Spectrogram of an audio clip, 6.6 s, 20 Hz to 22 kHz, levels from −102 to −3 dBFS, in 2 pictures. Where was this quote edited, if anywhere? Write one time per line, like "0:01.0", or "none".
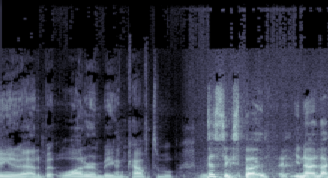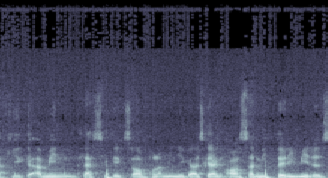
0:01.1
0:02.1
0:04.0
